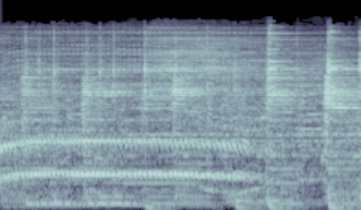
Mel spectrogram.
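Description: Live band playing Thai ramwong dance music. One high note slides up and is held for about a second and a half while the drums drop out, and the beat comes back near the end.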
